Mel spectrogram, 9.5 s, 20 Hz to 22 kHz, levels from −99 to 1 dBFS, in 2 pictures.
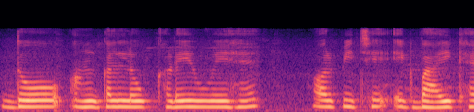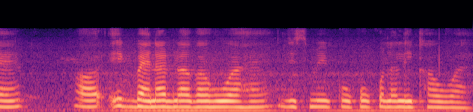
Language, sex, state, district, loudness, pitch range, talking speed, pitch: Hindi, female, Chhattisgarh, Raipur, -16 LUFS, 210-220 Hz, 145 wpm, 215 Hz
